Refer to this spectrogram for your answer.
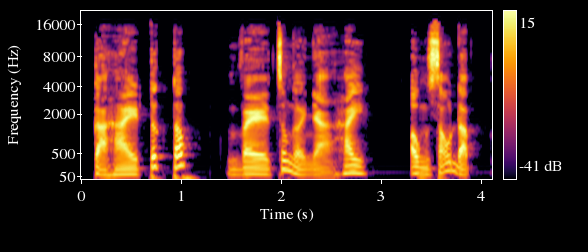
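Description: A man narrating a story in a lively storytelling style. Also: lowish voice, no echo, clean studio sound. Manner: lively storytelling with many acted voices. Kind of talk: scripted narration.

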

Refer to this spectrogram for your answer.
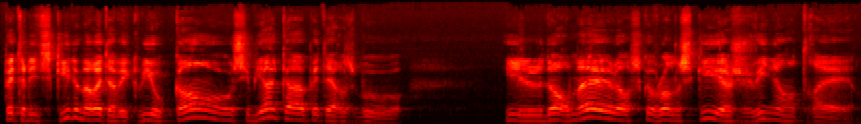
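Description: A man reading a classic novel aloud at a measured, even pace. His voice sits somewhat higher than most men's. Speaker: audiobook reader.

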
